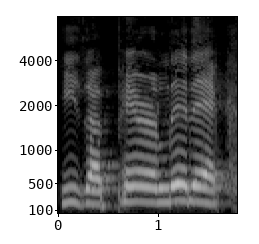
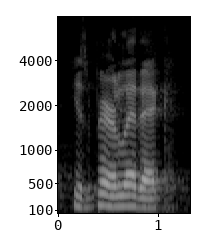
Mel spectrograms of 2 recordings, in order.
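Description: First: Higher and louder, with paralytic stressed; mock crowd insistence. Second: Said in the usual way. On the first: Bystanders telling Jesus the obvious, a mock exasperated insistence.

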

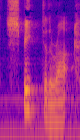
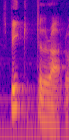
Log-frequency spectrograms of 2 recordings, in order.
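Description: First: Slow, deliberate "Speak to the rock" with a chuckle; quoting God's command, slow. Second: "Speak to the rock" said softly through a laugh; chuckling repeat. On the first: Preacher to congregation, quoting God's command slowly. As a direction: lean on the words "Speak to the rock". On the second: Preacher to congregation, amused repeat of God's command. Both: Shown as a demonstration. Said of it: "What does God say".

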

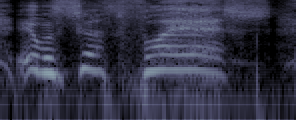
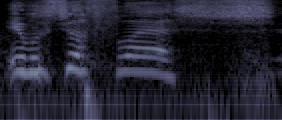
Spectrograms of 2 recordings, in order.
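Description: First: Louder. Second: Quiet. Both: Shown as a demonstration.

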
